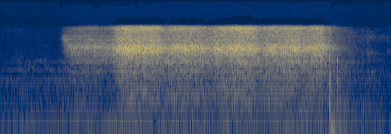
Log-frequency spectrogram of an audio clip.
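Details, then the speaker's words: Car air conditioner DIY recharge with a refrigerant can containing leak dye, just after the can is punctured: a sharp, steady gas hiss for about two seconds, then it stops, a short release purging air from the charge hose. "And that little bit that came out is perfect because now it's taken all the air out of here."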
